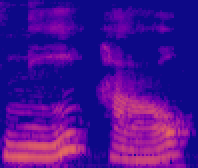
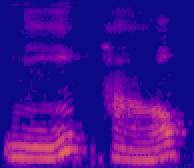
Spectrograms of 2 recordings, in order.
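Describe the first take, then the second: First: The syllables have a down-then-up tone. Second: The same.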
